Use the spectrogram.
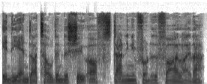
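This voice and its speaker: Man acting a chatty wiry porter, slightly husky. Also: low voice, fairly quick, no echo, studio quality. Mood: chatty, matter-of-fact. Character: short, wiry, chatty male college porter. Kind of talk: audiobook character dialogue.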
